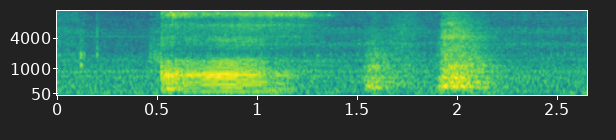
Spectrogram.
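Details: Dog that sometimes has trouble breathing through her nose, which makes her snore a lot in sleep: a short, vibrating, snorting breath, then two softer breaths, in a quiet room; snoring.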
